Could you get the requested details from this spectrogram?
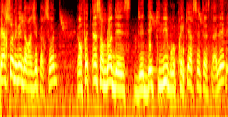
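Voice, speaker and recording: A man's high-pitched voice, lively in intonation, at a fairly quick pace. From eastern DR Congo, Goma. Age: 30s. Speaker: journalist. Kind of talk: interview.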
